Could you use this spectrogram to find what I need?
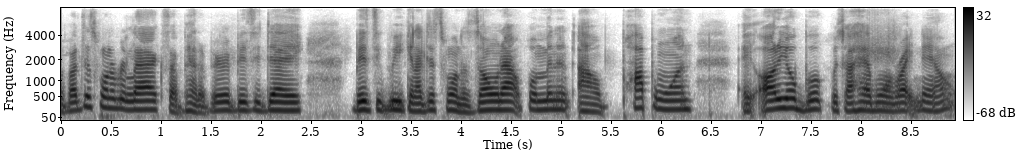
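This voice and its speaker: A woman's fairly low voice at a fairly quick pace, ordinary pitch variation, dry and close with no echo, against a quiet background. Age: 60s. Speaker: scrapbooker, craft video maker. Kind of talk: casual craft show-and-tell. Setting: home craft desk with audiobook playing.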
